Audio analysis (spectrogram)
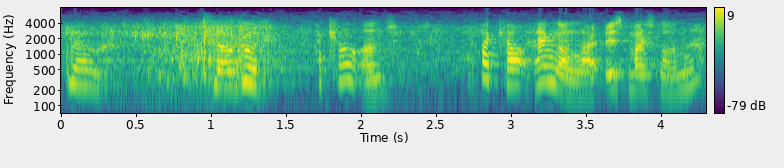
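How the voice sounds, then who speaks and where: A man's voice: very high-pitched, lively intonation, normal speed. An actor playing a young theatre man who mutters to himself wryly and stammers under strain. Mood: panicked. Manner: muttering to himself, wry, later frantic stammering. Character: young male theatre man exploring a derelict theatre. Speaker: lead character. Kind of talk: radio drama acting. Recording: dull old radio recording with hiss.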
